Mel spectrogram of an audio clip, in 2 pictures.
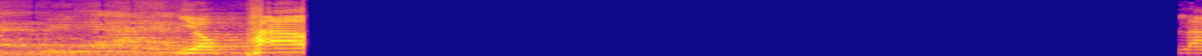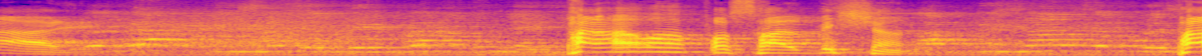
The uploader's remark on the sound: live from Lomé, Togo.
